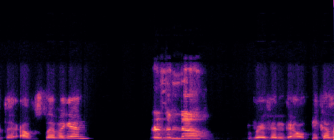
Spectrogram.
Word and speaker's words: Rivendell: elves live again urbandale rivendell because i always want to say riverdale and that's not it um like not at all so reason though i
